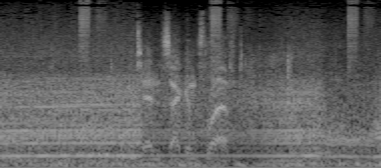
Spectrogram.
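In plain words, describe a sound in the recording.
Tyres screech on tarmac through a corner.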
